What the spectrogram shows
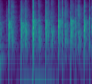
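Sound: clapping applause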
